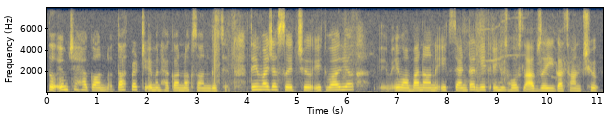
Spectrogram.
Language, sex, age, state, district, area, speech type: Kashmiri, female, 45-60, Jammu and Kashmir, Bandipora, rural, spontaneous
